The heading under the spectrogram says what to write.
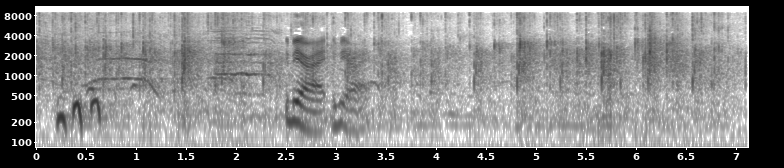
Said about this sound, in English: Keep clapping until she makes it.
